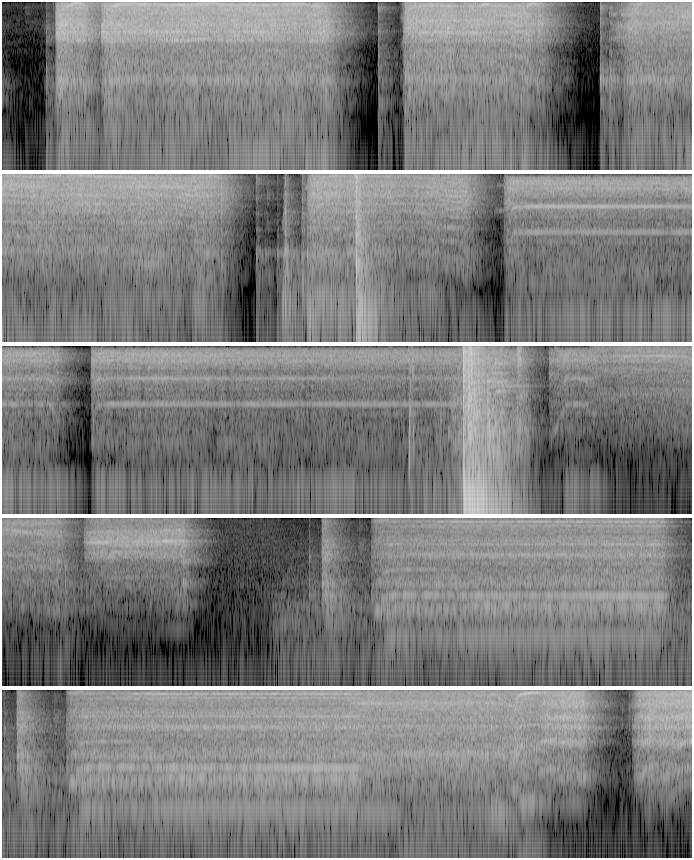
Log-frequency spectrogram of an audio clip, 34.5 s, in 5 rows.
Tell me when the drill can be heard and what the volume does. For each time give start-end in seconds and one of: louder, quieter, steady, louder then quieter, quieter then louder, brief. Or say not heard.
0.4-34.4 quieter then louder.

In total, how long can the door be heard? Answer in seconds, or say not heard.
2 s.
